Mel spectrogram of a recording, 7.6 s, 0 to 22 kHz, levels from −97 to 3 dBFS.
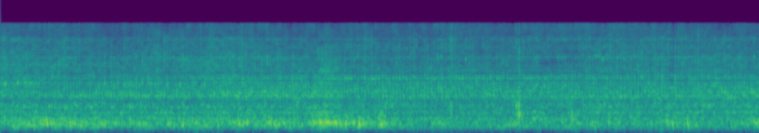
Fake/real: fake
